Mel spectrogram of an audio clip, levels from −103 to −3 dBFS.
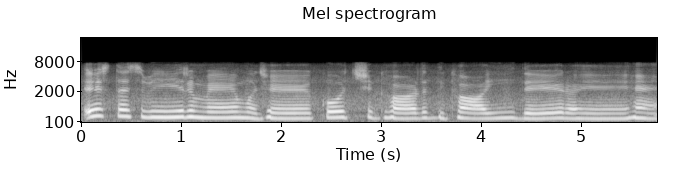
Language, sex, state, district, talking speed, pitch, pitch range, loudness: Hindi, male, Madhya Pradesh, Katni, 105 wpm, 235 Hz, 215-260 Hz, -16 LUFS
